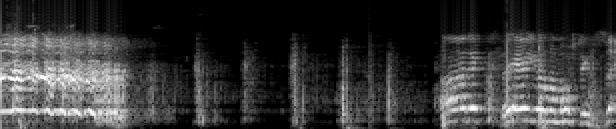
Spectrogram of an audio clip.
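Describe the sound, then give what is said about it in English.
Blackie, a horse, whinnies loudly at the start, followed by a run of soft, scattered hoof clops, then a second long, shrill whinny that rises and wavers near the end. “Dad gave Blackie to me for my birthday as a present. A boy like you's got no use for a horse.”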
